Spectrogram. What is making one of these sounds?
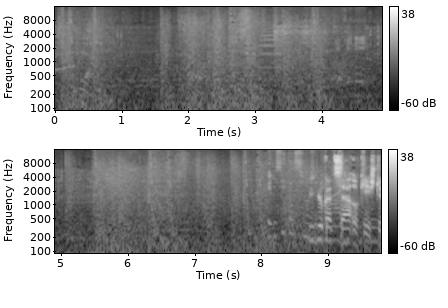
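Tanks fire rapid shots back and forth.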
